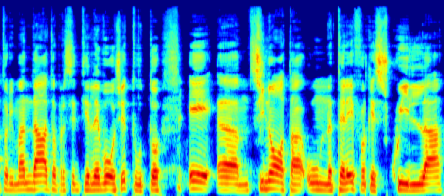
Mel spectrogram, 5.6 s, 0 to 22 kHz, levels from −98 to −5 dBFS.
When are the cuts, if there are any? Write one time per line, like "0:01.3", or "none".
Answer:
0:04.6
